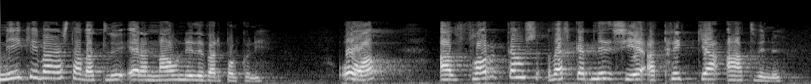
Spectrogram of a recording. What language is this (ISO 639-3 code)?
isl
